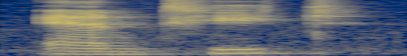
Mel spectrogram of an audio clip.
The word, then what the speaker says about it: antique: However, the Q can also sound like k in words that come from Latin. For example, bouquet, mosquito, plaque, antique, and boutique.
